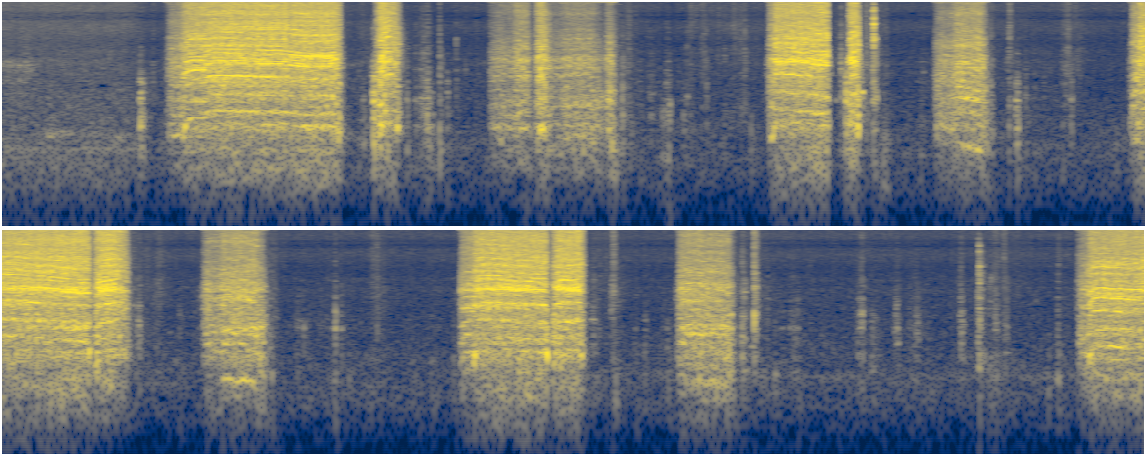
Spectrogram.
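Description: A cordless drill-driver running in bursts into wood as the chair's back slats are screwed down: about five pairs, each a longer run of about a second and then a short one, with pauses between.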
